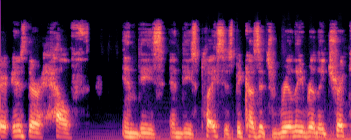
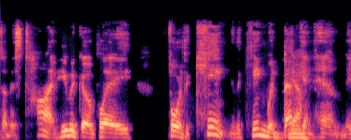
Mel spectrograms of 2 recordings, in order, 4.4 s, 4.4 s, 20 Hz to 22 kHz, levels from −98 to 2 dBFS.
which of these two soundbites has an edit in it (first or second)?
second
